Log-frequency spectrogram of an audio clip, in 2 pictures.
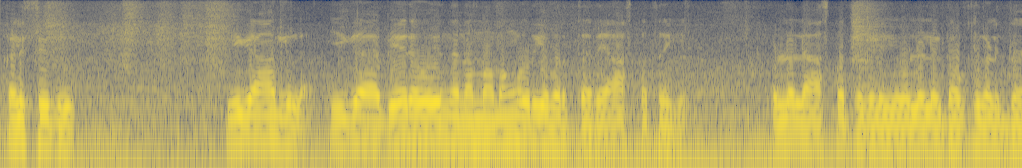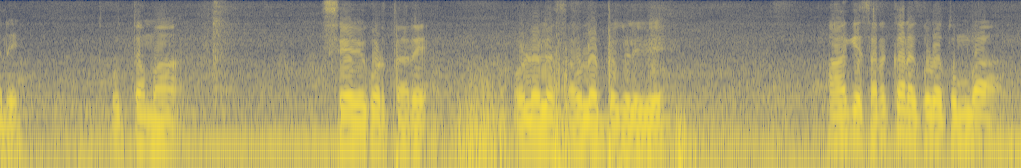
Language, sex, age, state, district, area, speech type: Kannada, male, 30-45, Karnataka, Dakshina Kannada, rural, spontaneous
